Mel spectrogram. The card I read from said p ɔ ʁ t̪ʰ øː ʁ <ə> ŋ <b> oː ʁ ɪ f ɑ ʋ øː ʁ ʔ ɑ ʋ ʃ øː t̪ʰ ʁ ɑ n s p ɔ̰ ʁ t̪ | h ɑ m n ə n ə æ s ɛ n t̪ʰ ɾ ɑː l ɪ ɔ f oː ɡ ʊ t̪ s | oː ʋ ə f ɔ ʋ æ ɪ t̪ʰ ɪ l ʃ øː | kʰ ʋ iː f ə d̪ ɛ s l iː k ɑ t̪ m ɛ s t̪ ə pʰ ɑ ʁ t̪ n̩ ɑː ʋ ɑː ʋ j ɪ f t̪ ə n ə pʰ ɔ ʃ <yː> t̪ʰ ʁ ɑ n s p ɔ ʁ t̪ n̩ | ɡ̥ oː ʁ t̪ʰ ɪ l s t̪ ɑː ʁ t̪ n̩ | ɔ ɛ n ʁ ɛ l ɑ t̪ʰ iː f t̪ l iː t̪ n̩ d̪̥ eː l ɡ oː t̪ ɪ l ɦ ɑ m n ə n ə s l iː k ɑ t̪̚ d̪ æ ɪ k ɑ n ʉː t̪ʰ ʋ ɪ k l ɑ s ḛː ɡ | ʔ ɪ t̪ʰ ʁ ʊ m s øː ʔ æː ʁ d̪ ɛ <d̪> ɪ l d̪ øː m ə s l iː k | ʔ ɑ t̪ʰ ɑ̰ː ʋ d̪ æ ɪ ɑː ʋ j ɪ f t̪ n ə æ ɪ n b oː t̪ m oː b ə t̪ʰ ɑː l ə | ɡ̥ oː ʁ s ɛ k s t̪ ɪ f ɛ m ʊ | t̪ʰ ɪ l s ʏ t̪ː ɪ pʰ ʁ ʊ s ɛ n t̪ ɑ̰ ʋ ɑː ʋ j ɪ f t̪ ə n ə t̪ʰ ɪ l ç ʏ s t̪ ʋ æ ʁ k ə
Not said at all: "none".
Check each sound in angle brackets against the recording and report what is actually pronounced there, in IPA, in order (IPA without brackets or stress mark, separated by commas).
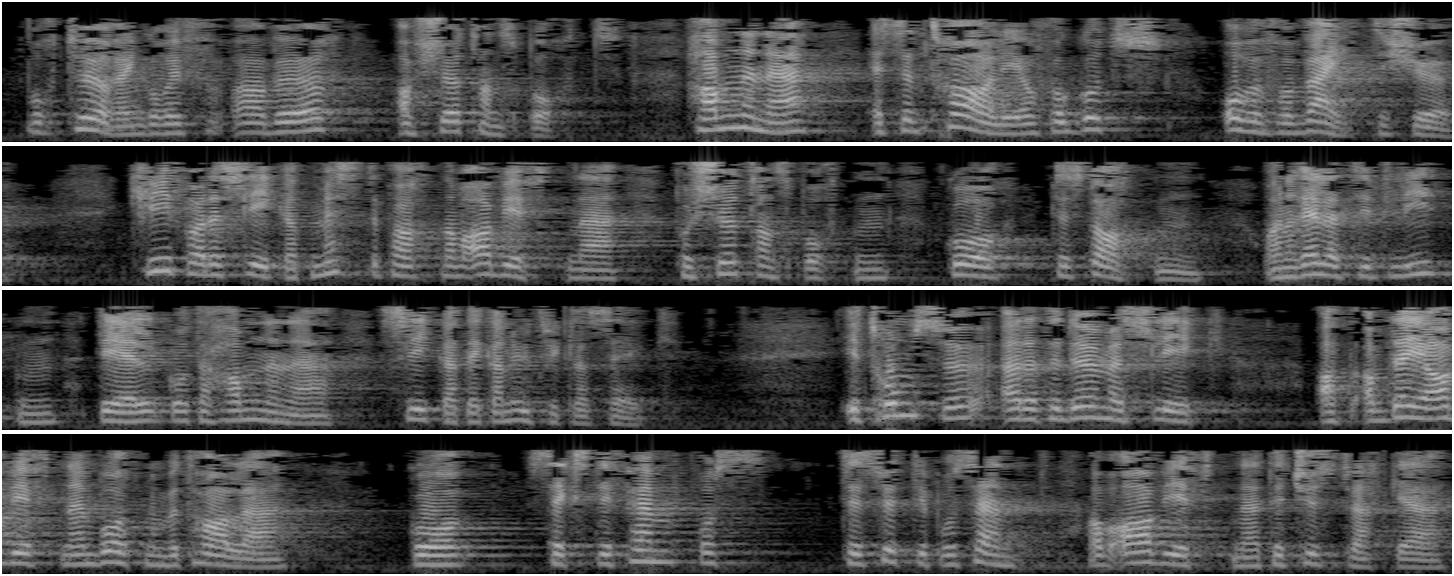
ə, ɡ, øː, t̪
